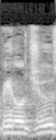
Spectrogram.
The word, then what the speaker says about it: Betelgeuse: bright as our sun then there's beetle jews pronounced beetlejuice spelled belter geese beetlejuice the gigantic star in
